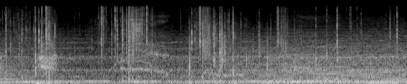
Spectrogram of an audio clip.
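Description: Horror film soundtrack: a steady low drone with sharp cracking and crunching sounds breaking over it several times.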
